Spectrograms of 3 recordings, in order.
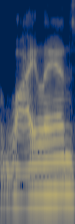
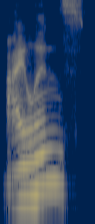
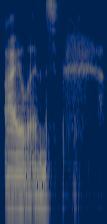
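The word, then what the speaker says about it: Ylands: it's actually still pronounced Islands but the why is it threw me off so uh but yeah if you go look it up it's why lands but it sounds but it's actually pronounced Islands uh it's basically an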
